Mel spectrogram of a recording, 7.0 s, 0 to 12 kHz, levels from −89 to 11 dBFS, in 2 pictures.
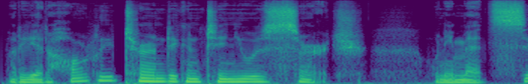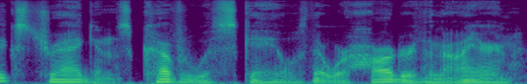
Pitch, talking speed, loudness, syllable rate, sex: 90 Hz, 190 wpm, -21 LUFS, 5.2 syllables/s, male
